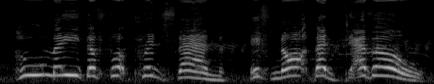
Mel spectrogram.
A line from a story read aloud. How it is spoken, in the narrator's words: The shouting started up again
